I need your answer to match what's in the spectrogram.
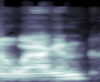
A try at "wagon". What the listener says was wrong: It's an E, not an A.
